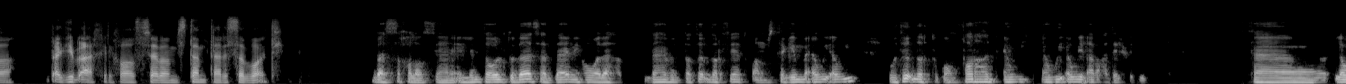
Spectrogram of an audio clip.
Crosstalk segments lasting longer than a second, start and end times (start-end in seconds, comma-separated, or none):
none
